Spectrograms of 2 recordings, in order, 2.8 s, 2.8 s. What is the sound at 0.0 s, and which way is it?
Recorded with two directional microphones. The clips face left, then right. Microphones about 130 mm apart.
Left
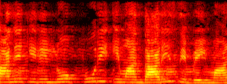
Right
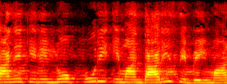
A woman's voice, 30° right (ahead or behind).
